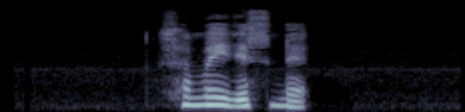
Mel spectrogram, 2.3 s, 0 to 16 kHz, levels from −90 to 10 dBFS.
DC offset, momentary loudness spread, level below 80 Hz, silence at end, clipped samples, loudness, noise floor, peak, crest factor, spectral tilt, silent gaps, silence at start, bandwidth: under 0.1%; 22 LU; -74 dBFS; 0.8 s; under 0.1%; -23 LUFS; -72 dBFS; -8 dBFS; 18 dB; -5.5 dB/octave; none; 0.85 s; 11 kHz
